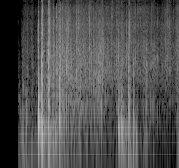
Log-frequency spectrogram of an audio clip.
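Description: Papers rustle and crinkle in a steady flurry of dry, crisp handling as someone rifles through a stack of documents to retrieve a paper, with no voices.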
